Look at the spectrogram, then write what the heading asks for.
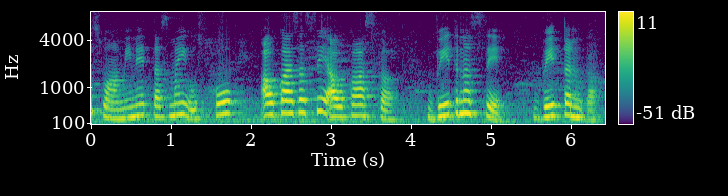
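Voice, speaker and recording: Slow, patient woman teacher explaining. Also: fairly high pitch, mellow, slight background noise, rough recording. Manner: patient, asks and answers her own questions. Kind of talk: classroom lesson explaining a text line by line.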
